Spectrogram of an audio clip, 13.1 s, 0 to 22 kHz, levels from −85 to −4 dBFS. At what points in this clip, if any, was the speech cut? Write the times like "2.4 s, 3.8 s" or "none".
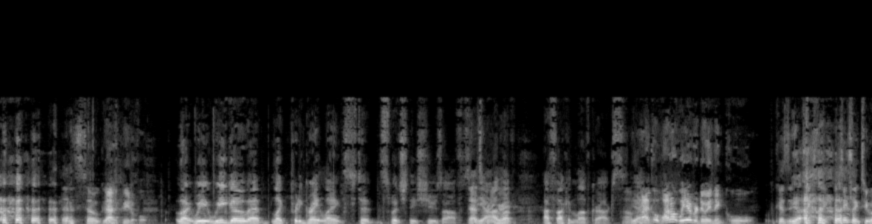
none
